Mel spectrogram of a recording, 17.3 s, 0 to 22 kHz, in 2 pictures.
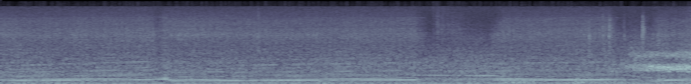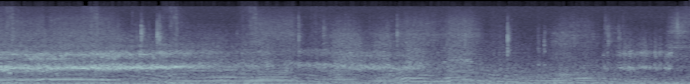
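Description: Mitsubishi car in the racing game Forza Horizon 4, engine droning steadily through shifting revs, with a louder skidding tire squeal swelling in the middle before easing back into continuous engine noise, no talk.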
